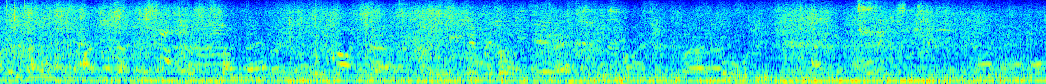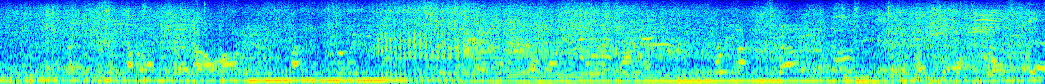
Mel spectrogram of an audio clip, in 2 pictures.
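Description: Race car engines roar and rev loudly.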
